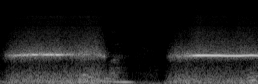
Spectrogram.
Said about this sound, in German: Warte. Wenn ich so pfeife. Da. Eure Mikrofone, wenn ich so pfeife. Ja, kann, kannst du so? Dann platz eure Mikrofone.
